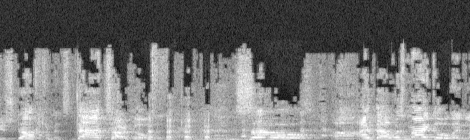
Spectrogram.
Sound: laughter

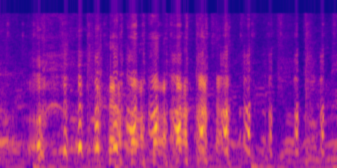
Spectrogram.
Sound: laughs

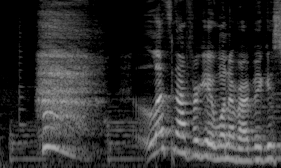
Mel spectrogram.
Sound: exhales

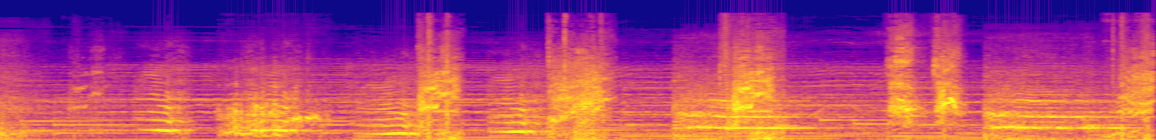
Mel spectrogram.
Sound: stegosaurus Sounds

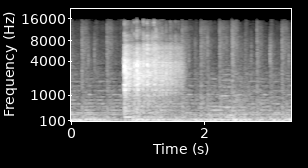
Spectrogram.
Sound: dice rolling

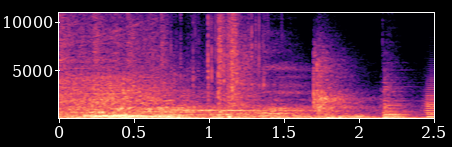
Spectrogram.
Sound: monster growls; screams

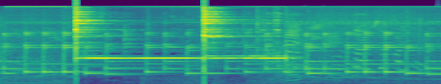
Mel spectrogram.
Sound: the sound of the sign bell

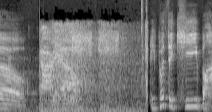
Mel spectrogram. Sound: victim shouting

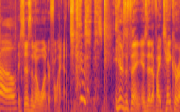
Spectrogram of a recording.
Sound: laughs

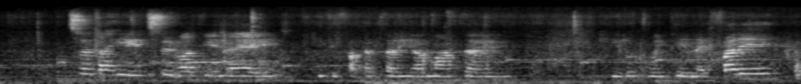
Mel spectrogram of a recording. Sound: person speaking Māori language

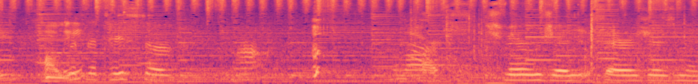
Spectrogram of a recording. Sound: speaking in foreign language

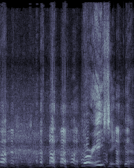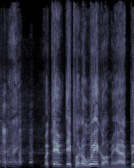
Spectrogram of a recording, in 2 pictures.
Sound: audience laughing

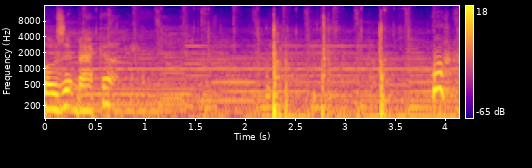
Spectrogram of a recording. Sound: cockpit door clicking; sighing

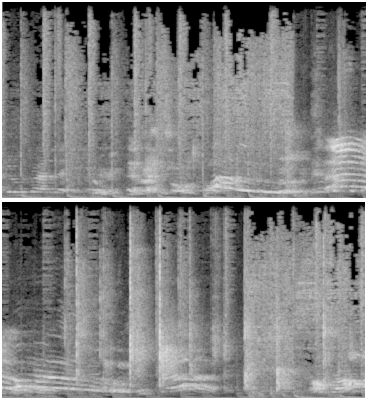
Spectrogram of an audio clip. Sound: clapping

